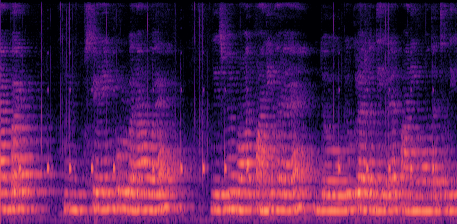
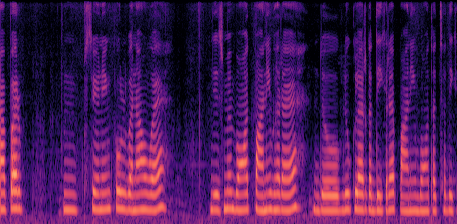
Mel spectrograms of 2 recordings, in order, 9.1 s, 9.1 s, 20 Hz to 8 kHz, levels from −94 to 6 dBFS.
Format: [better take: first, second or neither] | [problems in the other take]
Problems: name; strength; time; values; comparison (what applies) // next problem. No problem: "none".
second | background sound (Telephone); 14 dB below the speech // room echo; dies away in 1.2 s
